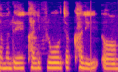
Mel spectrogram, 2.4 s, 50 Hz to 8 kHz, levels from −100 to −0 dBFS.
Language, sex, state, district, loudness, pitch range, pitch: Marathi, female, Maharashtra, Aurangabad, -20 LUFS, 210-220 Hz, 215 Hz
